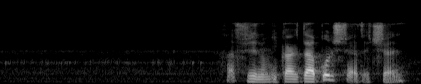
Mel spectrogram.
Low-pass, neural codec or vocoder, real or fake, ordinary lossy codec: 7.2 kHz; autoencoder, 22.05 kHz, a latent of 192 numbers a frame, VITS, trained on one speaker; fake; none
